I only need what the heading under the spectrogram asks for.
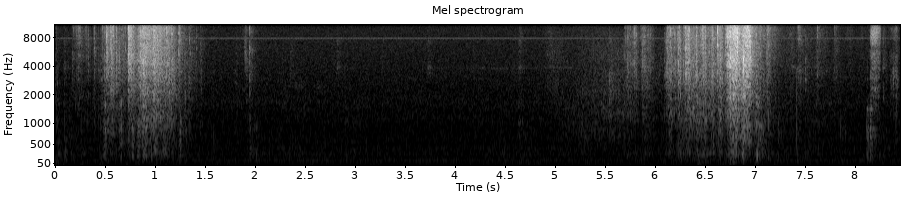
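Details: Bursts of crinkling, rustling handling noise in a small indoor room, with quiet stretches between them and no animal voice.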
